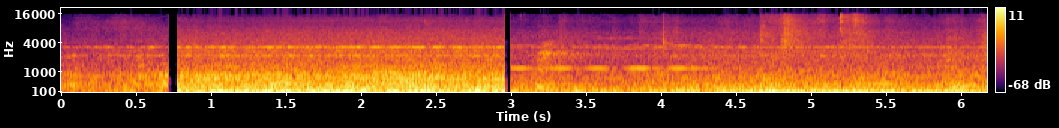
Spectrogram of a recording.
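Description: Passenger lift running: a low rumble and hum, broken by abrupt cuts under a second in and again about three seconds in. A steady tone sounds for over a second after the second cut.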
